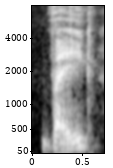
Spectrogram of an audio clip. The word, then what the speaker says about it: vague: so when you say vague um try not to slip it so when you start it don't slip it into a w so this is a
